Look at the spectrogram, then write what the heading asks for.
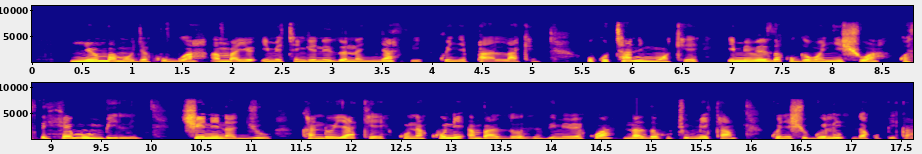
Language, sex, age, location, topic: Swahili, female, 18-24, Mombasa, government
